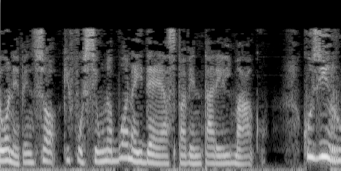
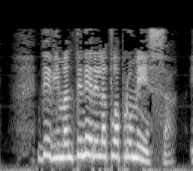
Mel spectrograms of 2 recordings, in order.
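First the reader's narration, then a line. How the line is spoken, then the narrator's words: Exclamation. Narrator (Italian): esclamò Dorothy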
